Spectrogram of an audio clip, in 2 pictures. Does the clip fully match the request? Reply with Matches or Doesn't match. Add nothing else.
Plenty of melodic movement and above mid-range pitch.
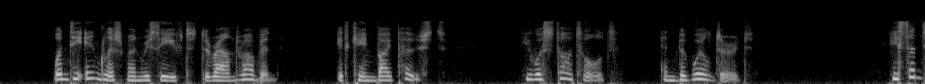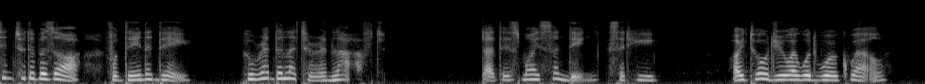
Doesn't match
